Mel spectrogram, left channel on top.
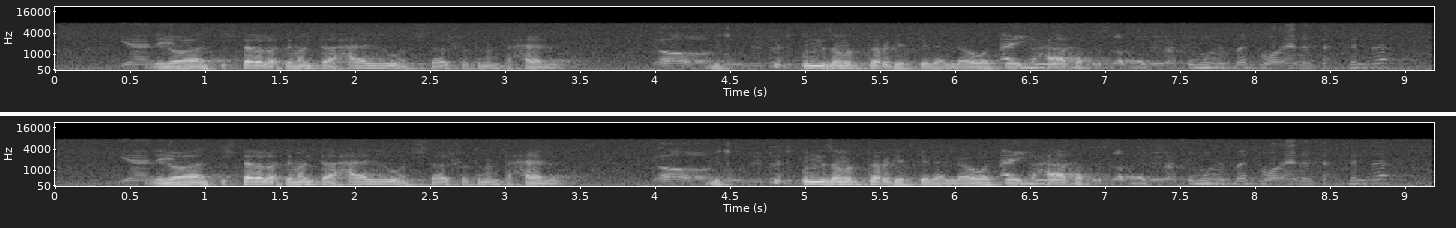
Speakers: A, on the right; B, on the right.
A: يعني
B: اللي هو انت تشتغل وقت ما انت حابب وما تشتغلش وقت ما انت حابب
A: اه
B: بت...
A: وبيبقى
B: بتكون نظام التارجت كده اللي هو ت-
A: ايوه
B: تحقق تارجت
A: بالظبط
B: وخلاص
A: بيبقى في مهمات معينه تعملها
